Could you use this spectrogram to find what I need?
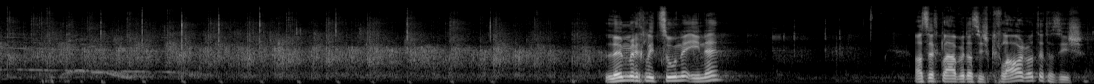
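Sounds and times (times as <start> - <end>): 
audience applause: 0.0 - 6.4
speech: 6.0 - 7.3, 9.2 - 10.9.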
